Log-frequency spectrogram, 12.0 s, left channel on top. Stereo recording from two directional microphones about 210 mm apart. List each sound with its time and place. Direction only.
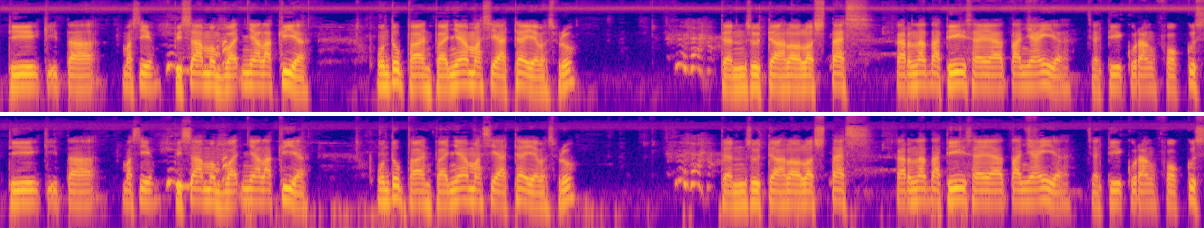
0.0 s speech: 10° left (ahead or behind)
6.8 s a sound: 50° right (ahead or behind)
7.2 s a man's voice: 5° left (ahead or behind)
